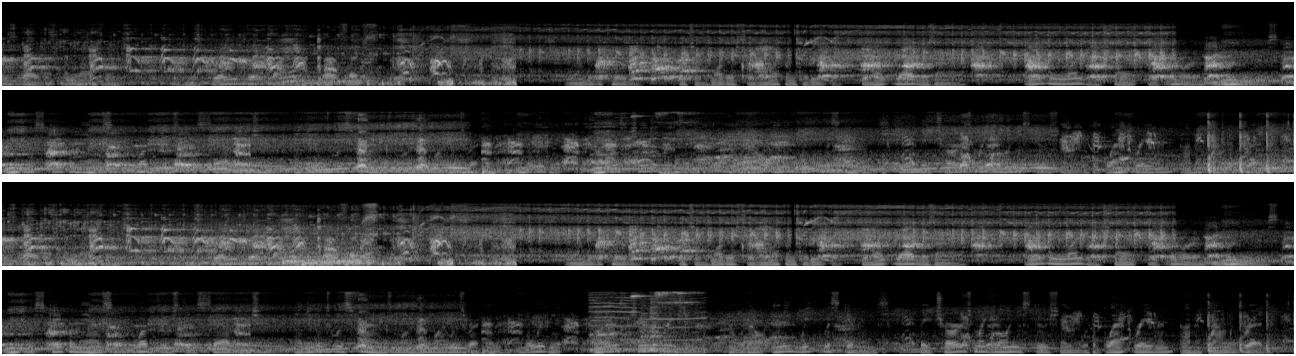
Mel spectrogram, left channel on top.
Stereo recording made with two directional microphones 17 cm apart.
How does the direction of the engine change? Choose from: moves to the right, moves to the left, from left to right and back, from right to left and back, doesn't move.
moves to the left.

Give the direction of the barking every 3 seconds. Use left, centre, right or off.
right, centre, centre, left, left, left, left, left, left.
